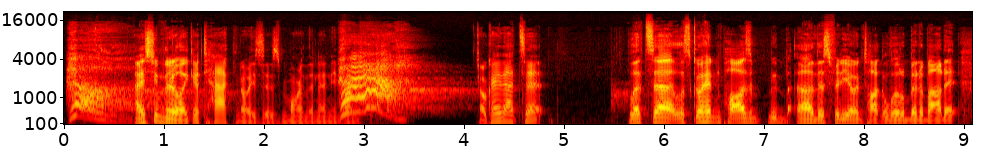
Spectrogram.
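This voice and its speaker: A man's voice: mid-range voice, sing-song, moderate pace, long pauses. A man giving casual reaction commentary as a video host, informal, slangy and rambling.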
